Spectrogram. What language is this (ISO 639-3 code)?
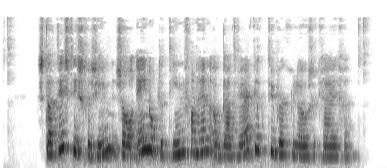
nld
